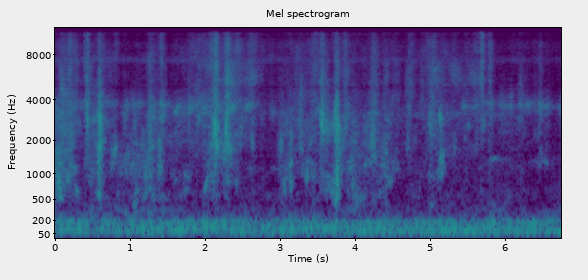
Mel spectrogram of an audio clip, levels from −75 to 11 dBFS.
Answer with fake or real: fake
